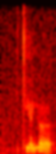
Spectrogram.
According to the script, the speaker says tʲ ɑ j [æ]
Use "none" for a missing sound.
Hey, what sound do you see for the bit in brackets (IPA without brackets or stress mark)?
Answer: œ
